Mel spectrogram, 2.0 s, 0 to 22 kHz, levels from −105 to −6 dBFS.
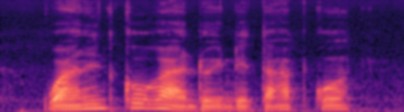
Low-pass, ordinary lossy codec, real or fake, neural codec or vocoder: none; none; real; none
